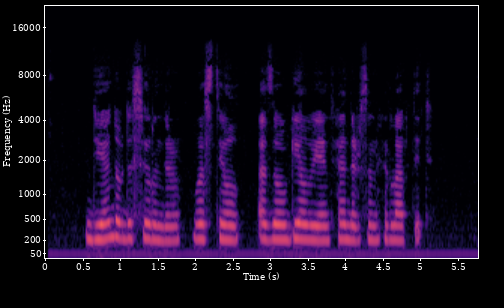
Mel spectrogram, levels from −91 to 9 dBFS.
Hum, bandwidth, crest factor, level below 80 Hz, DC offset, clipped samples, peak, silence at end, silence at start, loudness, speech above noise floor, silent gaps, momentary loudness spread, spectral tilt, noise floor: none; 13 kHz; 16 dB; -66 dBFS; under 0.1%; under 0.1%; -22 dBFS; 0.65 s; 0.55 s; -37 LUFS; 30 dB; none; 10 LU; -5.5 dB/octave; -66 dBFS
